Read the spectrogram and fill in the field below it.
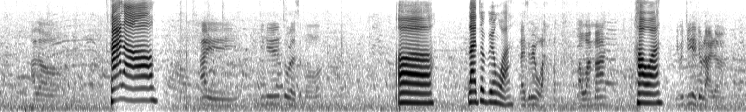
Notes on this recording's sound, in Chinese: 北投兒童人權園遊會活動中，孩子們的真實聲音。本集收錄了 2021 年我們攤位參加由台灣親子共學教育促進會舉辦的兒童人權園遊會攤位，我們所設置的錄音闖關活動。前面七分鐘是將來訪攤位的各個家庭的聲音所合成的第一個段落。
